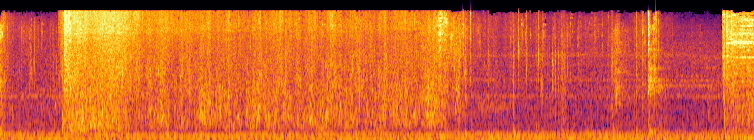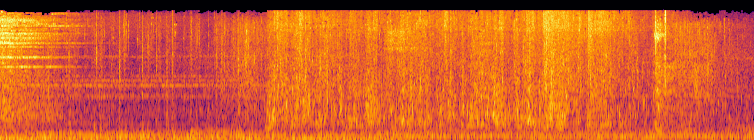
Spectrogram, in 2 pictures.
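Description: Feet wade and splash through shallow water.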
